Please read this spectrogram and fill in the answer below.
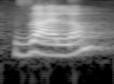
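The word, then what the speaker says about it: xylem: है ज की साउंड देता है for example जाइलम second xylophone xenophobia कुछ-कुछ एक्सेप्शन होते हैं जैसे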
